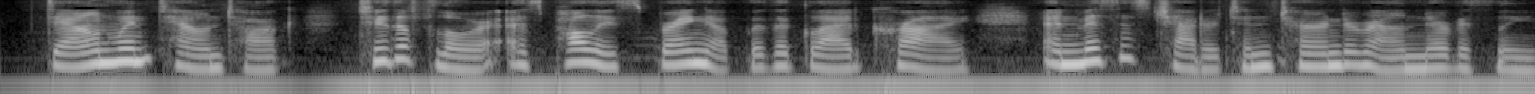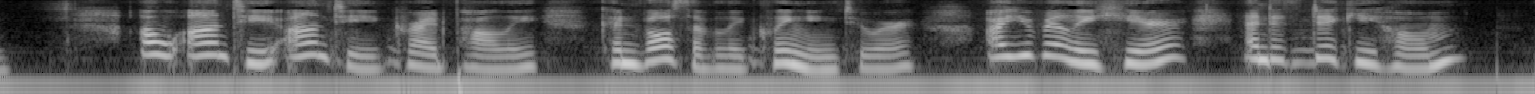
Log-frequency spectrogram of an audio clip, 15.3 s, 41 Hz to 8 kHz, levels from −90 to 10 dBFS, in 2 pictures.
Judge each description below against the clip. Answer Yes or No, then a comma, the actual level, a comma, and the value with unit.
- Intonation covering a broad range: Yes, wide, 6.4 semitones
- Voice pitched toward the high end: Yes, high, 205 Hz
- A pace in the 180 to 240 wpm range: No, average, 150 wpm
